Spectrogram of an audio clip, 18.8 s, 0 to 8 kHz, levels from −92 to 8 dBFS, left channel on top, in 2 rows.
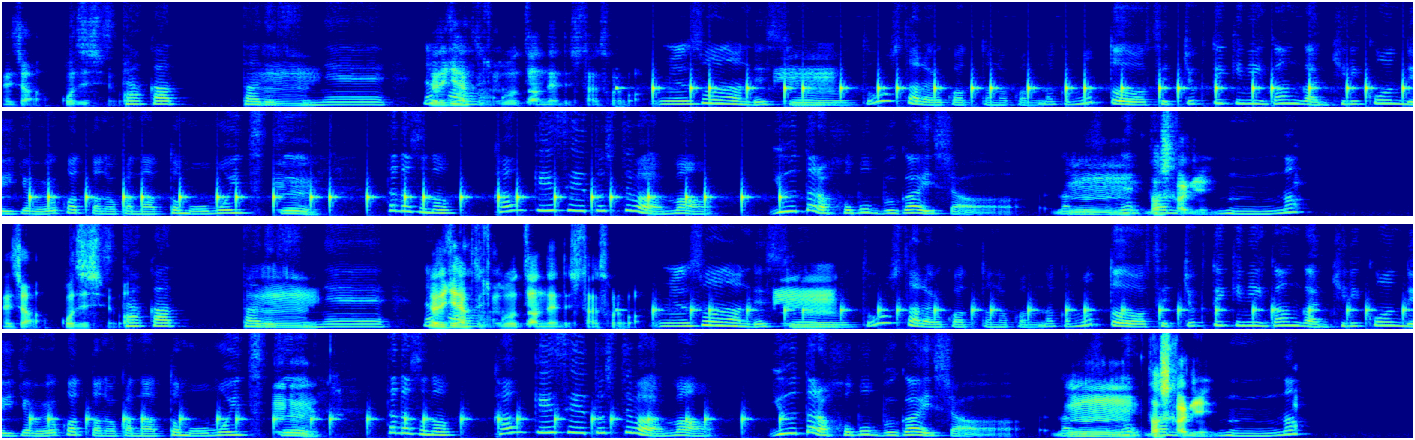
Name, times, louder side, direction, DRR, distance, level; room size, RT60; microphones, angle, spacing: voice 1, 0.0-0.7 1.6-2.1 2.8-4.0 5.1-5.6 11.3-11.5 16.5-17.4, right 9 dB, 75° right, 0.4 m, -37 dB
voice 2, 0.8-1.2 1.6-2.6 2.8-3.3 4.3-11.5 12.0-14.1 14.5-16.1 16.4-18.0, right 1 dB, 10° right, 0.3 m, -41 dB
sound 1, 4.1-14.6, left 9 dB, 90° left, 0.5 m, -34 dB
3.2 x 2.9 x 4.2 m
head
